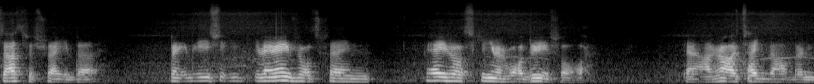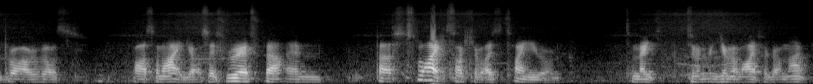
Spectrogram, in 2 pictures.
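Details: Adult man with muscular dystrophy and low lung capacity, tracheostomy 15 years, ventilator, fenestrated tube with speaking valve, air leak around trachea; speech in spurts per ventilator breath with breaks; ventilator-timed speech with tracheostomy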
